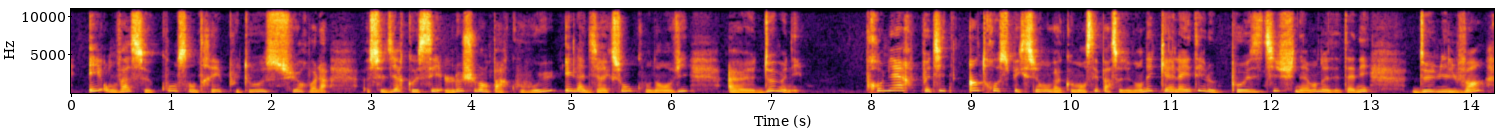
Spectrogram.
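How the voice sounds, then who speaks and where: Her loudness very even, a woman with a fairly high pitch speaks at a moderate pace with ordinary pitch variation. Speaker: podcast host and entrepreneur blogger. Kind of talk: solo self-help podcast talk.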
